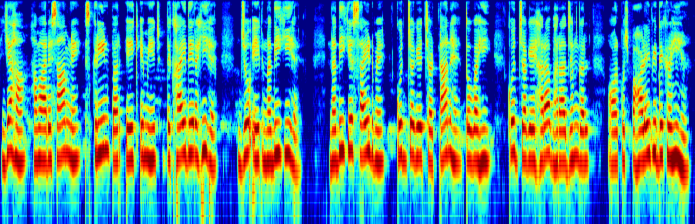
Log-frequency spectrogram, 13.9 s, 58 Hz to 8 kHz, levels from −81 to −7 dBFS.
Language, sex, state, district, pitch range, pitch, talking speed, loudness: Hindi, female, Maharashtra, Dhule, 230-265 Hz, 240 Hz, 160 wpm, -13 LUFS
